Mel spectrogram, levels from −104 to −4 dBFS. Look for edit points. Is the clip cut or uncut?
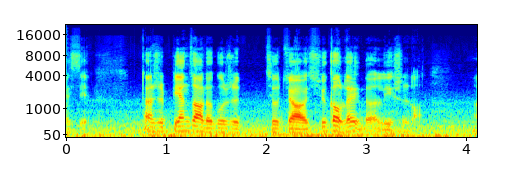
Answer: uncut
